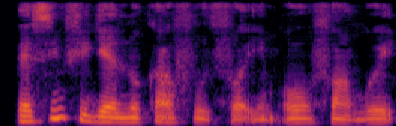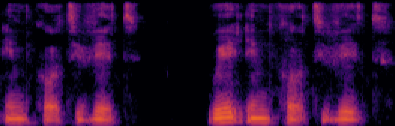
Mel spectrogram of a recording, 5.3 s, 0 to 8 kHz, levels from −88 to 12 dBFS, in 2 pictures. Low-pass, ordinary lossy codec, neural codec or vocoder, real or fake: 7.2 kHz; none; codec, 16 kHz, 4.8 kbps, FACodec; fake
